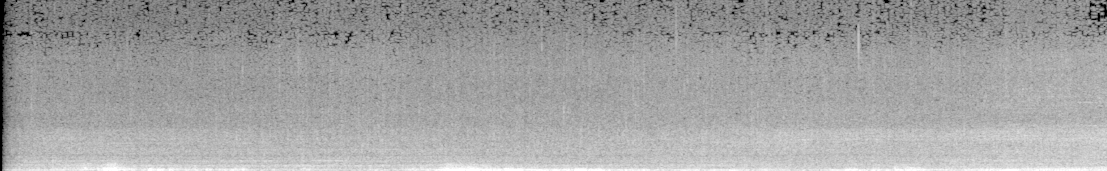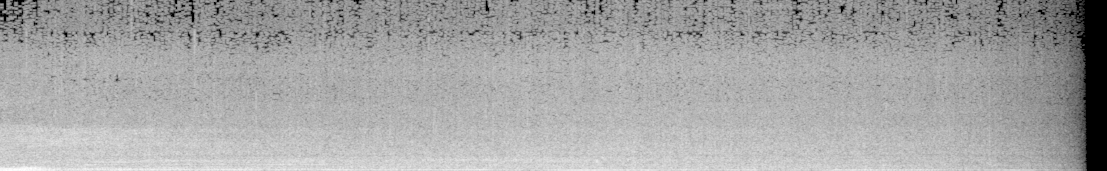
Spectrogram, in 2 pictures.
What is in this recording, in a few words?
Rain And Thunder Car Passes By; Outside Ambience; Andrew Fleming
